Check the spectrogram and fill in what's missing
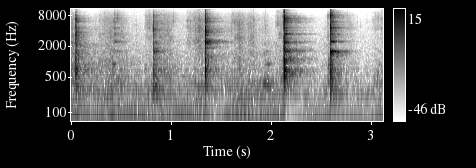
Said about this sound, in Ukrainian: Гарно все перемішуємо.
